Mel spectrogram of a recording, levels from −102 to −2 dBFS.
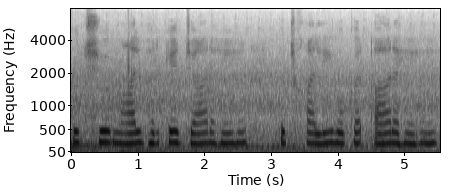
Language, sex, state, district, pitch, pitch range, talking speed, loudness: Hindi, female, Haryana, Charkhi Dadri, 220 Hz, 215-225 Hz, 140 wpm, -15 LUFS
